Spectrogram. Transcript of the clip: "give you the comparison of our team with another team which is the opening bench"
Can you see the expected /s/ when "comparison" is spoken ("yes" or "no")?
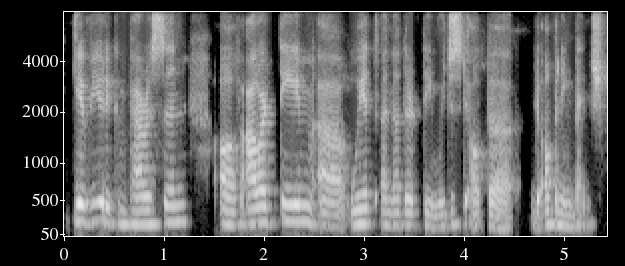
yes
